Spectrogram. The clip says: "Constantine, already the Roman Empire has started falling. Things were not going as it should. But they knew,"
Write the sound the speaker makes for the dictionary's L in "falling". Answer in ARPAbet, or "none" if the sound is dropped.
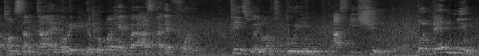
none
